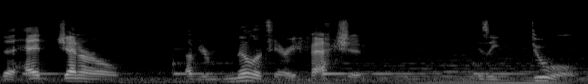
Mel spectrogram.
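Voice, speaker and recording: A man's voice: mid-range voice, takes it slowly. A man giving casual reaction commentary as he follows a game. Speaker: gamer reacting to story. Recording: game music behind the voice.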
